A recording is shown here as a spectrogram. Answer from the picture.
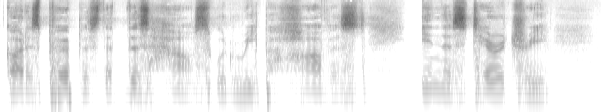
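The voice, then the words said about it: Noticeable non-local accent. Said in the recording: “You can hear my funny accent”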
